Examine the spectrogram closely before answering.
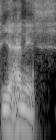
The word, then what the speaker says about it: Yanes: and very good morning my name is yanes the comination of my father's and my mother's name usually people mistakenly pronounce my name I think I'm The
